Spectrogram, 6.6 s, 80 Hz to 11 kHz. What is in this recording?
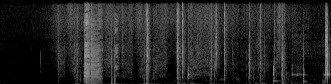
Walk Across Floor
Walking across a hardwood floor.
abstraction, FND112-ASHLIFIORINI-ABSTRACTION, syracuse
